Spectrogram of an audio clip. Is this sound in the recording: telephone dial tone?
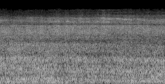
no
